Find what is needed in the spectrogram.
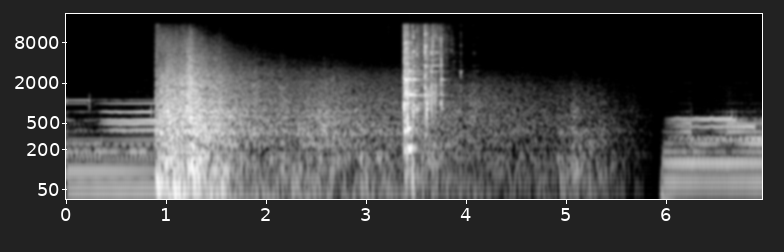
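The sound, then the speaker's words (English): A statue of the god Dagon shatters into pieces: a loud crash and then a second sharp impact, with debris that rattles and fades away between the two. “Man, I can't explain this one. I mean, shoot. Dagon's in pieces.”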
